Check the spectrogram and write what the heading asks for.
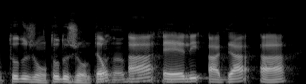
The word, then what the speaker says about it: Al Hayat: Então, ALHAYAT. Al Hayat se pronuncia Al Hayat.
